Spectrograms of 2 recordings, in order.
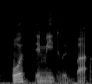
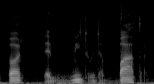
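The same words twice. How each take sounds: First: Softer "Put the meat with butter" in a mock Italian accent; poor Italian impression. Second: Quick "Cut the meat with a butter" in a hammed-up Italian accent; light mock Italian accent; poor Italian impression. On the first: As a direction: murmur the recipe like a fake Italian cook. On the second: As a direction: rattle off the recipe like a fake Italian cook. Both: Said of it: "I'm doing a poor Italian impression".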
